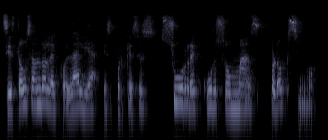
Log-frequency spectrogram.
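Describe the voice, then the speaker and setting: A woman's voice: medium pitch, fairly even intonation, normal speed, vocal fry, warm tone. A young adult woman therapist giving an online master class, explaining patiently and acting out short lines of children and parents.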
